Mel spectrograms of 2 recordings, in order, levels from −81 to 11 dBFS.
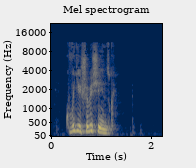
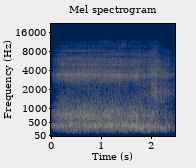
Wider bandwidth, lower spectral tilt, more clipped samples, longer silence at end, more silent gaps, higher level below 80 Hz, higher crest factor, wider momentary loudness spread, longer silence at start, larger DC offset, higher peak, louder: second, 11.5 kHz vs 16.5 kHz; first, -6 dB/octave vs -1.5 dB/octave; neither; first, 1 s vs 0 s; neither; first, -58 dBFS vs under -90 dBFS; about the same, 18 dB vs 14 dB; first, 17 LU vs 3 LU; first, 0.3 s vs 0 s; neither; first, -4 dBFS vs -18 dBFS; first, -18 LUFS vs -32 LUFS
